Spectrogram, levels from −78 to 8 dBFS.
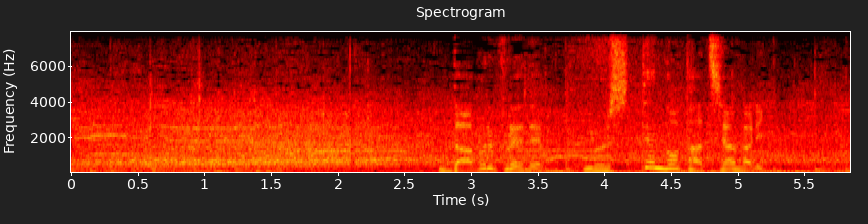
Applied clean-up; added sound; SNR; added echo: none; Wind instrument, woodwind instrument; 20 dB; none.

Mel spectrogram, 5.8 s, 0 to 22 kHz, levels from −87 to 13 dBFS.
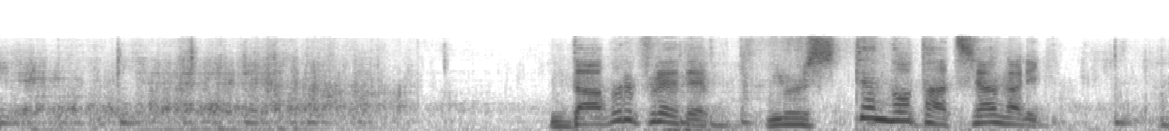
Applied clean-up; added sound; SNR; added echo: neural separator model SepFormer DNS4.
